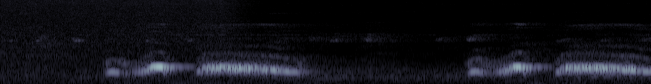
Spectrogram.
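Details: Spotted dove giving its call twice, each phrase a short rising coo run straight into a longer, smooth, falling hoot, the two phrases about two seconds apart in a quiet setting.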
